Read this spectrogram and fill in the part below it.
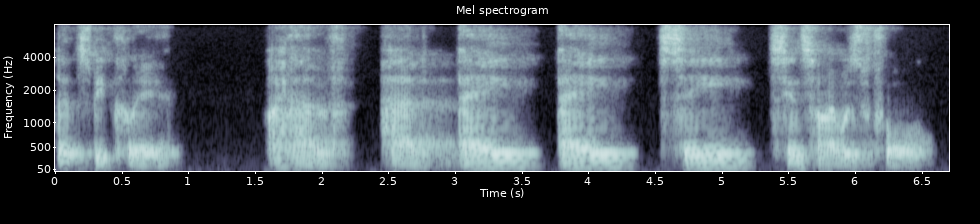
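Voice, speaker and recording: Deep, slow synthetic Australian male voice. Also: lively intonation, fairly bright tone, roomy sound, recorded from a distance, low-quality recording. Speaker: guest, advocate. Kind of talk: typed text read aloud by speech software.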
